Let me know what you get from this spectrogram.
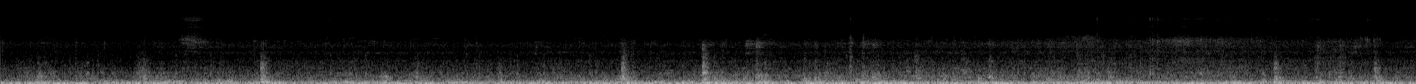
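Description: Train running along the track, heard from inside the carriage: a steady low rumble with a few sharp clicks and knocks at irregular moments.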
